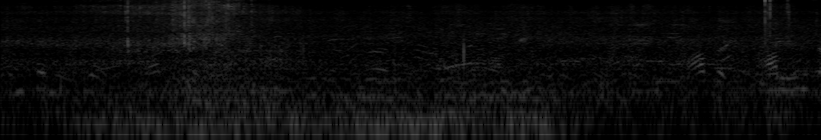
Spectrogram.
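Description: Outdoor ambience of distant voices and short scattered calls over a steady low rumble, with a brief rustle about a second and a half in and a click near the end.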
